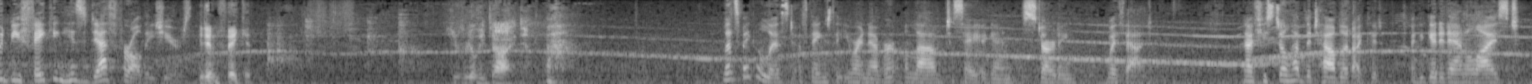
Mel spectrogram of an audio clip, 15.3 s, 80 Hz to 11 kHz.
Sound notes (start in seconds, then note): 5.4 chuckles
